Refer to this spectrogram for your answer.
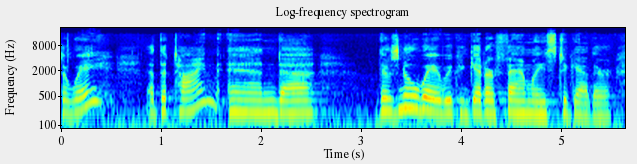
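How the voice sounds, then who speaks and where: A woman talks with a Quebec accent. Her pitch sits at a medium level. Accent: Québécois French-accented English. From Quebec City, Canada. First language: French. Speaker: entrepreneur. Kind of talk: interview. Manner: halting.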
